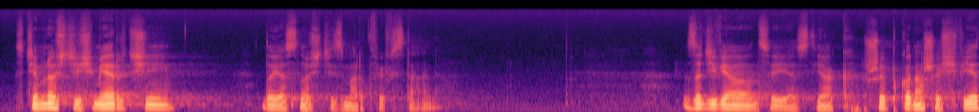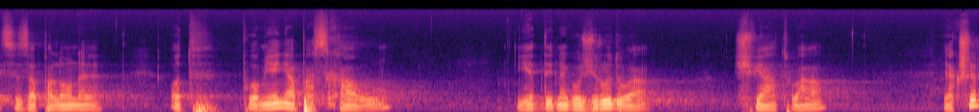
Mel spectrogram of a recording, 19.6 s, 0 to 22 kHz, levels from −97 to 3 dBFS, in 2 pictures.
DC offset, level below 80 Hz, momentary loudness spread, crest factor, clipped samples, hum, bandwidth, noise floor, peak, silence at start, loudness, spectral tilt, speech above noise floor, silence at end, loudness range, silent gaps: under 0.1%; -36 dBFS; 18 LU; 20 dB; under 0.1%; none; 16 kHz; -55 dBFS; 0 dBFS; 0.15 s; -19 LUFS; -7 dB/octave; 37 dB; 0 s; 7 LU; none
